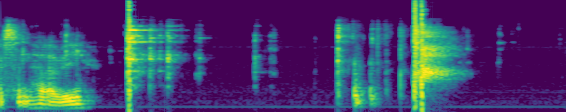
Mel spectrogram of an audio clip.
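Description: Metal parts clink together in someone's hands.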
